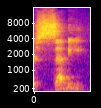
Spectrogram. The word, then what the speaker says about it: Sebi: No, Dr. Sebi. It's like S-E-B-I.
